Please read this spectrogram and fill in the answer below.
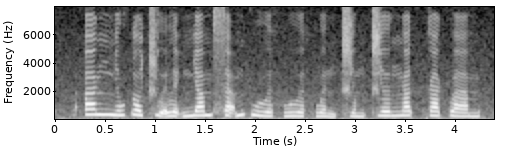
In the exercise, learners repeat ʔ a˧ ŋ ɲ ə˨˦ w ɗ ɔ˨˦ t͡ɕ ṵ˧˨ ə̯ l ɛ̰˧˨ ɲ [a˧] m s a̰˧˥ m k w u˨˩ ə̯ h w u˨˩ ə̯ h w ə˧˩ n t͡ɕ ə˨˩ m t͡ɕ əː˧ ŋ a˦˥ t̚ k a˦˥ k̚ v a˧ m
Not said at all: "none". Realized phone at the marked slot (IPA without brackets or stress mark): a˧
